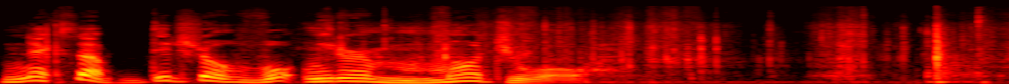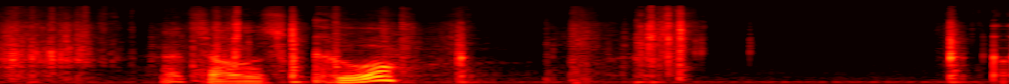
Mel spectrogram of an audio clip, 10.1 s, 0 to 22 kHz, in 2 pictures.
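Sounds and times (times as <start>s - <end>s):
plastic envelope crinkling: 1.2s - 8.7s.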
